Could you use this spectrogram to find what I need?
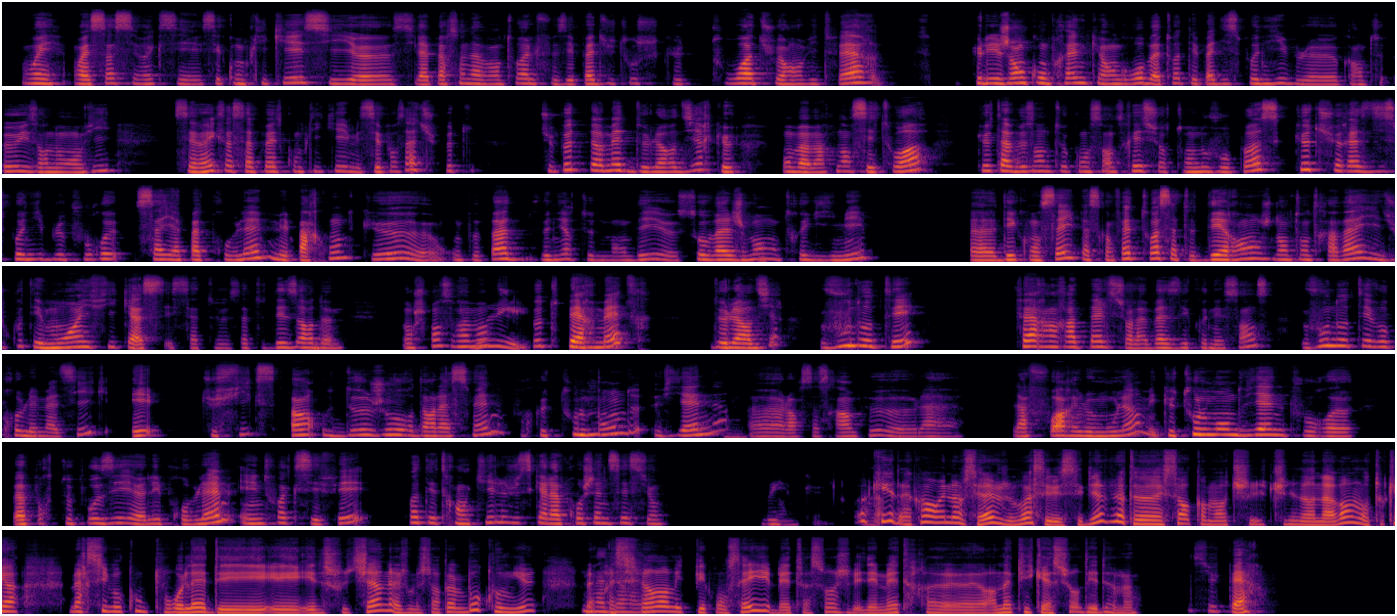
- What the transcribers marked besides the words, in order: stressed: "toi"; stressed: "moins"; stressed: "permettre"
- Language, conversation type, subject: French, advice, Comment décrirais-tu ton environnement de travail désordonné, et en quoi nuit-il à ta concentration profonde ?
- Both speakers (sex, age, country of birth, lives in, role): female, 35-39, France, France, advisor; male, 35-39, France, France, user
